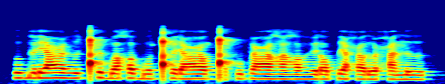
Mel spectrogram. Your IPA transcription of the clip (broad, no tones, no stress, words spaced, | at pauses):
uɡøɾe ʕøɦɯǃʰø bʌχo boǃʰø ɾeʕɔɡ͡ǃɔ pupɯʕʌʁa ʁɔɦøɾɔ peħɔɾu ħanɯ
